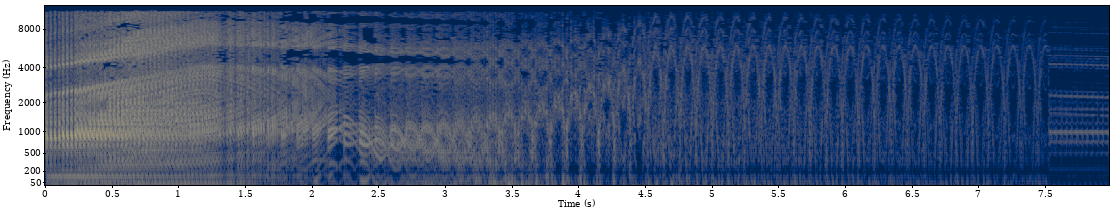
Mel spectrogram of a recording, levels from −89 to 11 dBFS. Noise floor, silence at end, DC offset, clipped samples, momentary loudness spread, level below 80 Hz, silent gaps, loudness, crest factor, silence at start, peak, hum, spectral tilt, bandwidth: -58 dBFS; 1.6 s; under 0.1%; under 0.1%; 26 LU; -60 dBFS; none; -27 LUFS; 24 dB; 0 s; -8 dBFS; none; 1 dB/octave; 11.5 kHz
